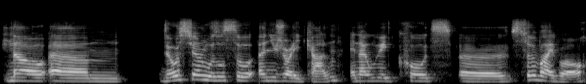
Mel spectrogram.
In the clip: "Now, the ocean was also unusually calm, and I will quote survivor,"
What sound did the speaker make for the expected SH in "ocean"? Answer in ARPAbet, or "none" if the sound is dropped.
S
